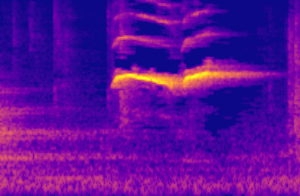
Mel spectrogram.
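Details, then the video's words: Talking grey parrot, a hand-reared pet that speaks Spanish, gives one clear, high whistle lasting about a second, slightly rising and briefly broken midway, over a quiet room hum. "Loro Yaco HABLANDO"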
